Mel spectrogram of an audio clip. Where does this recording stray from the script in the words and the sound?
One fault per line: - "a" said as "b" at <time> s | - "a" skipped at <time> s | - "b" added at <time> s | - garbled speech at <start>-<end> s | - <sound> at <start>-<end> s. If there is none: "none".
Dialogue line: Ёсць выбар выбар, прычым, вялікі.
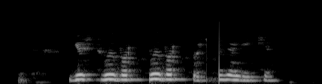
- dropout at 2.1-2.2 s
